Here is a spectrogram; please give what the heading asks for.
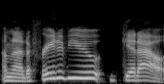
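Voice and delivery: firm, out-loud delivery. Retelling ordering an unseen presence to leave: retelling saying it out loud firmly. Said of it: "I said out loud".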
